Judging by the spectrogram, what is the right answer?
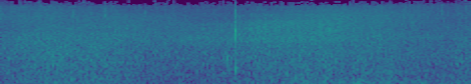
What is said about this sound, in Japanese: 引いては寄せる波の音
